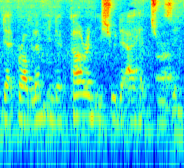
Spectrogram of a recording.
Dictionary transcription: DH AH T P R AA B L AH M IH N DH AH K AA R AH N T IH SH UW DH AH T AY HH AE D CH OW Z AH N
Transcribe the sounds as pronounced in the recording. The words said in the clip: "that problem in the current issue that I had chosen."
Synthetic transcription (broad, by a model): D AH T P R AA B L AH M IH N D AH K AA R AH N T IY SH UW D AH T AY HH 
